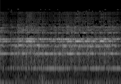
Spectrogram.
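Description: door bell being rung

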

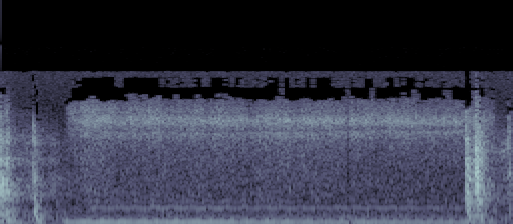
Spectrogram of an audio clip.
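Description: door opening

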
